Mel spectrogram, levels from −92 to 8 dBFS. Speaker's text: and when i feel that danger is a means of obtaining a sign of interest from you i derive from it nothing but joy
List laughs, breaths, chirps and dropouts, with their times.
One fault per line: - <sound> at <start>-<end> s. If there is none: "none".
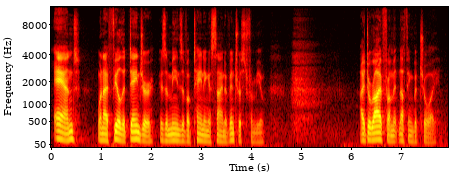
- sigh at 4.8-5.6 s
